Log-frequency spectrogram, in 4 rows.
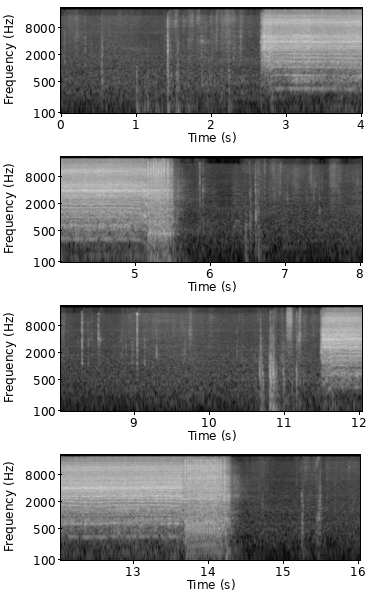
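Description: A power tool drives 10mm mounting bolts into the front door of a 2007-2012 Nissan Versa in two loud, steady whirring bursts of about three seconds each. Quiet handling clicks fill the gaps between them.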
